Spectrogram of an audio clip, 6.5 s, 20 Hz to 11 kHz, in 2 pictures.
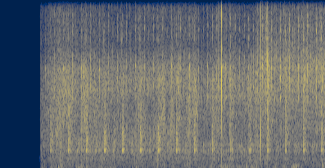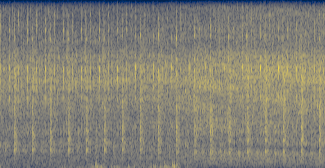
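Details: Hyundai ix35 petrol engine at idle: sharp, fairly regular ticking knock about three a second over a steady idle; internal engine knock, cause unknown.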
